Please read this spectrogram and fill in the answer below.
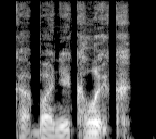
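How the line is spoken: Whispered. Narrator (Russian): прошептал Вайтан

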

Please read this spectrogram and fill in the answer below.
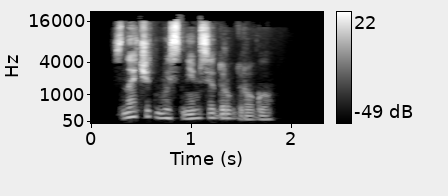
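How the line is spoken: Quiet repeating. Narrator (Russian): тихо повторила Лана

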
